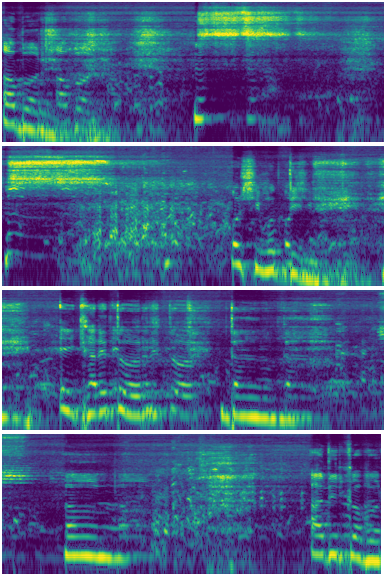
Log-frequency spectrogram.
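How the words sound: The words come out with stutters and hesitations. The reciter struggles to get words out. "একটু তোতলা টাইপের, কথা বেরোতে সময় লাগে"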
